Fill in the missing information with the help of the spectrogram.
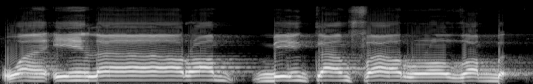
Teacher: Farghab ini juga pendek, roknya ditebalkan karena dia itu sebelumnya fathah, jadi merupakan tafkhim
